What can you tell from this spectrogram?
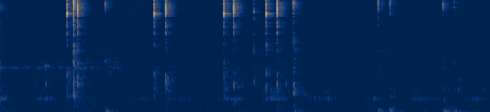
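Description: Faint, irregular clicks of a computer mouse and keyboard keys, about ten in all, over near silence with a faint steady hum.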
